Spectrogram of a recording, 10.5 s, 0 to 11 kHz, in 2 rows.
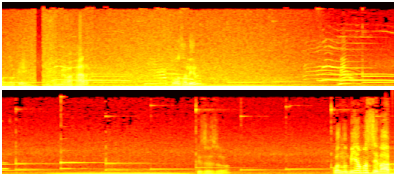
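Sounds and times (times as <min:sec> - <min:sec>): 
low steady hum: 0:00.0 - 0:10.4
speech: 0:00.2 - 0:01.4, 0:02.3 - 0:02.9, 0:07.9 - 0:08.4, 0:09.6 - 0:10.4
cat meowing: 0:00.6 - 0:02.8, 0:04.0 - 0:05.5.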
